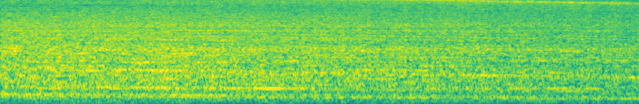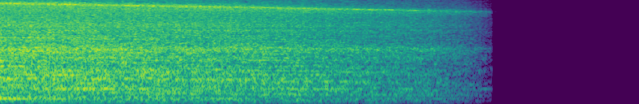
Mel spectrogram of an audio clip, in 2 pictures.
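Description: A car engine roars loudly and slowly winds down, fading away.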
